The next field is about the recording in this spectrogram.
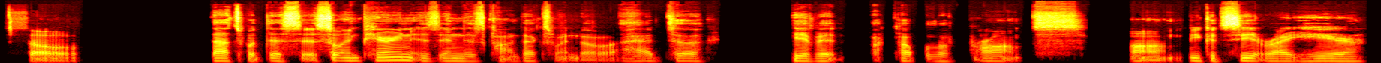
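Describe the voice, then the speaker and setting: A man hosting a software demo in a casual, conversational way. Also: medium pitch, expressive, normal speed, vocal fry, no room sound, poor audio. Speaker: host testing an AI voice assistant.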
